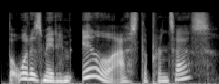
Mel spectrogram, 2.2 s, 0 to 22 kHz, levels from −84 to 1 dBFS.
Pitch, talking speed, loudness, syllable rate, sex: 215 Hz, 245 wpm, -16 LUFS, 5.8 syllables/s, female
